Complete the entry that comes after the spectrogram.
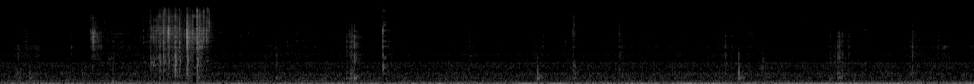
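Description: Person chewing raw broccoli with their mouth open. Scattered crunches and clicks, with one louder crunch lasting about half a second, near two seconds in.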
